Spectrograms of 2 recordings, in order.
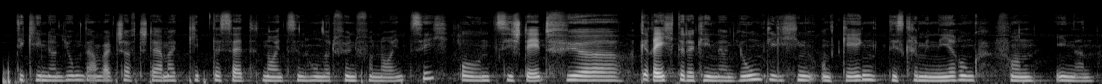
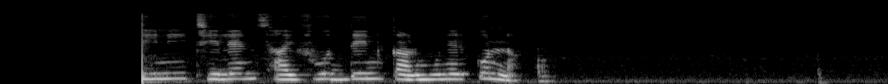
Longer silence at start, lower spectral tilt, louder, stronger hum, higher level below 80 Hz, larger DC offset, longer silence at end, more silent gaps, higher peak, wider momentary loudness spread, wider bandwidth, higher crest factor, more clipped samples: second, 0.05 s vs 1.4 s; about the same, -5 dB/octave vs -6 dB/octave; second, -24 LUFS vs -21 LUFS; neither; about the same, -54 dBFS vs -54 dBFS; neither; second, 0.1 s vs 0.65 s; neither; first, 0 dBFS vs -4 dBFS; about the same, 9 LU vs 11 LU; first, 14.5 kHz vs 11.5 kHz; about the same, 24 dB vs 20 dB; neither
